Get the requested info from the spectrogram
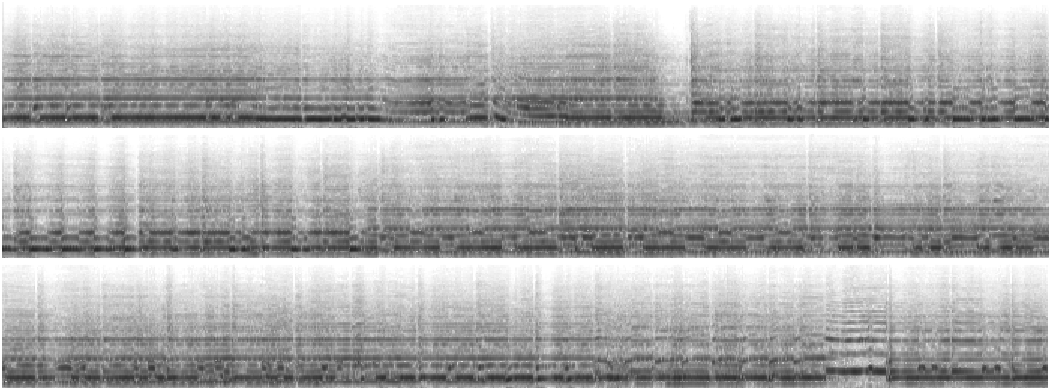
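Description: Morin khuur (Mongolian horsehead fiddle) played solo with the bow, in long held notes over sustained lower notes. The pitch slides between about three and six seconds in, and there is a brief break about seven seconds in.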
